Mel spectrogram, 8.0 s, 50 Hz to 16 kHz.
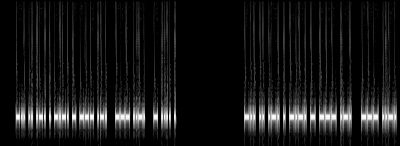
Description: Morse code, heard as a keyed tone, about 52 wpm, 700 Hz. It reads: DIRECTOR OF THE DIRECTOR OF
